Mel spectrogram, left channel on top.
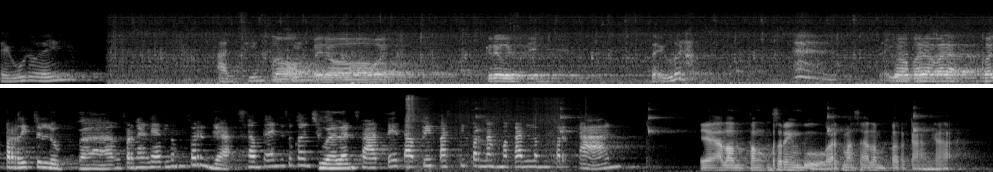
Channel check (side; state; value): both; different; correlation 0.01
